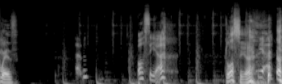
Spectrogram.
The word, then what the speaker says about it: Glossier: what does it rhyme with? Ossia. Glossier.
